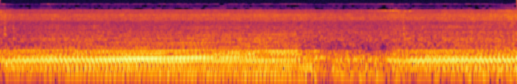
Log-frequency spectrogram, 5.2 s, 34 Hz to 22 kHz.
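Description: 2014 Mustang GT's 5.0 Coyote V8 running steadily while the car is driven, heard from inside the cabin, with a brief dip in level about three seconds in.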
